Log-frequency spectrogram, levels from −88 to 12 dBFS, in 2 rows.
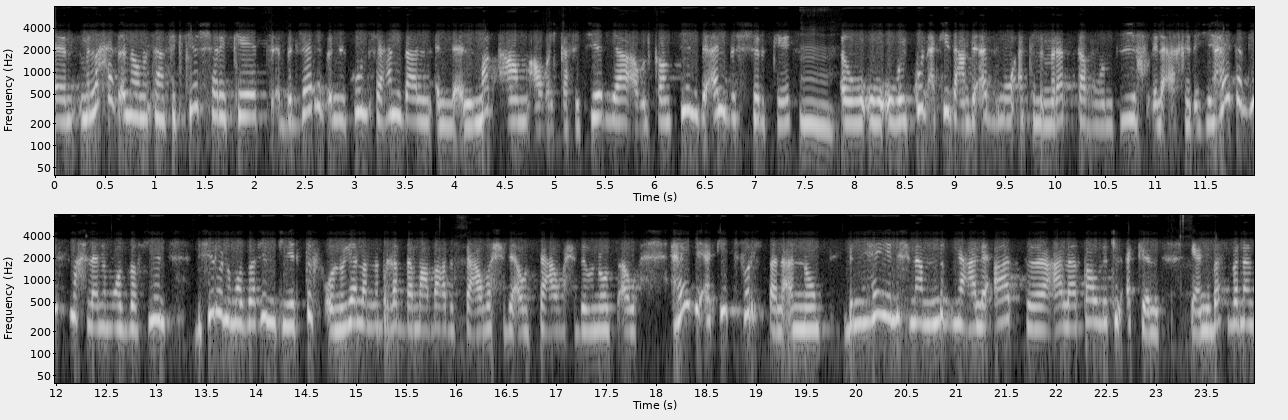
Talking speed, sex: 155 wpm, female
